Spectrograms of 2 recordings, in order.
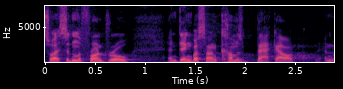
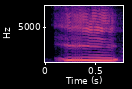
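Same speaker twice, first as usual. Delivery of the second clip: short high-pitched squeak; tiny strained "eh" up high; imitated squeezed squeal; 4 dB louder than usual. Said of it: "he'd be like".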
